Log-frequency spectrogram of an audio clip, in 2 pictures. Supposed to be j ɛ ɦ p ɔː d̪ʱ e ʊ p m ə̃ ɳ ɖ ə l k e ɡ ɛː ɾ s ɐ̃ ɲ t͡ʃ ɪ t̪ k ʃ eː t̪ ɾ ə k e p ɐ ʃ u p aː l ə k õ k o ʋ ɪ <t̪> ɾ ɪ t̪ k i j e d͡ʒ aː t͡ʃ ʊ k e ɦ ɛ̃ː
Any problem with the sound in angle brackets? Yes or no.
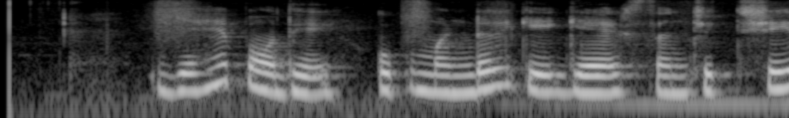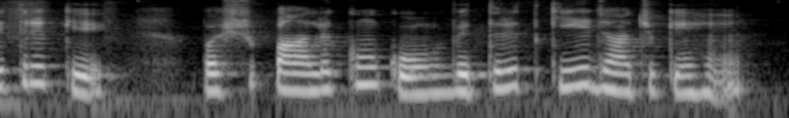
no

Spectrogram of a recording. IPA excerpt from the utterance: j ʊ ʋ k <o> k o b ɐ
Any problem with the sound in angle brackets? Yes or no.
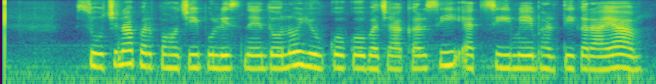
yes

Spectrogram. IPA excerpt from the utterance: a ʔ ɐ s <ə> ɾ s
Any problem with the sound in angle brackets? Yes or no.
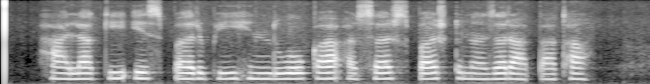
no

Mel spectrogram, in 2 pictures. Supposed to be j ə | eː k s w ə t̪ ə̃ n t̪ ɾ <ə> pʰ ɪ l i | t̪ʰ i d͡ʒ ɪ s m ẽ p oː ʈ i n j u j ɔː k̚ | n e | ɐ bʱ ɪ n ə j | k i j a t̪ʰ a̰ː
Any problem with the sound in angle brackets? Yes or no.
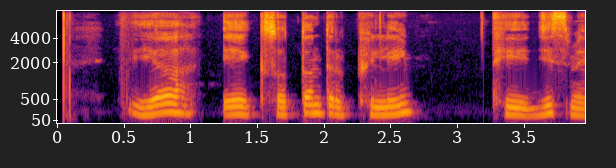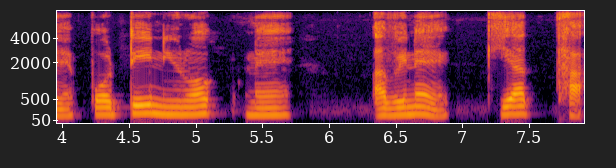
no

